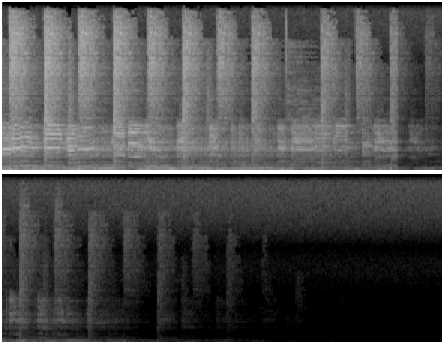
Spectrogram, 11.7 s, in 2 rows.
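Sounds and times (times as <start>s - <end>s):
blues improvisation: 0.0s - 8.1s.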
